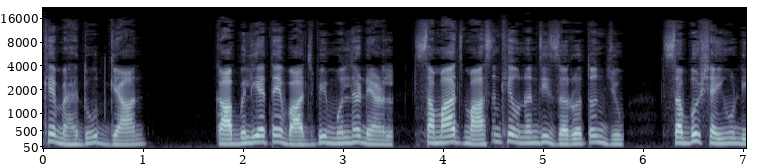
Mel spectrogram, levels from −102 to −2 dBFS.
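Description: A short break interrupts the speech at 3.46–3.50 s, 4.48–4.52 s and 5.76–5.80 s, and each time the speech lurches forward. These are compressed frames skipped. Whole frames never reach the output, either missing from the file or rejected by the decoder as damaged. The jumps lose roughly half a second, a fifth of a second and a tenth of a second, which fits whole frames of about 43 ms.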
